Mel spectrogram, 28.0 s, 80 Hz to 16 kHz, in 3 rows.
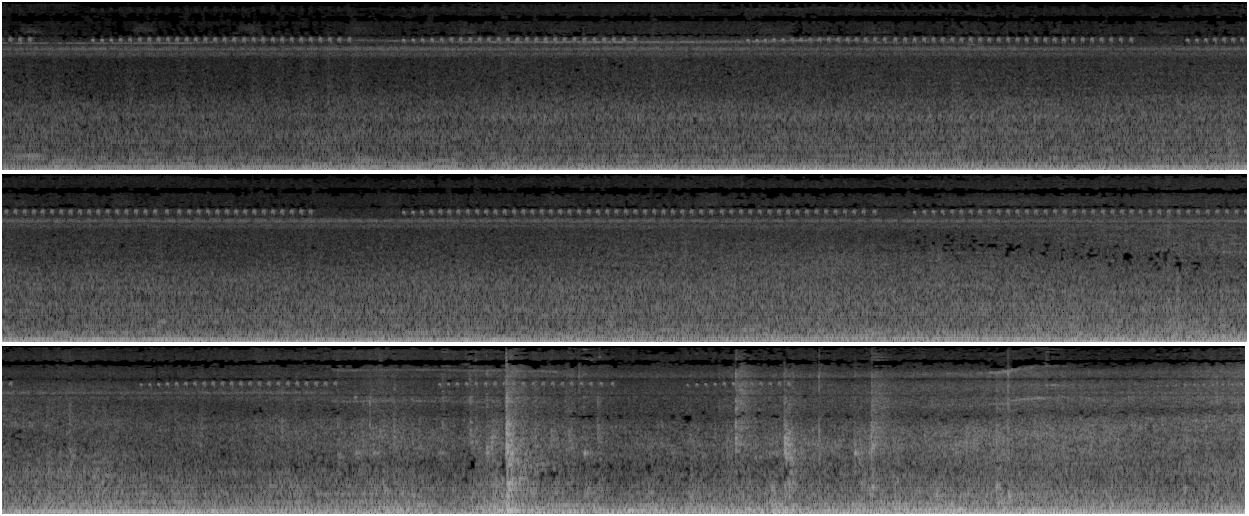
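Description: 1960 Dodge D100 pickup's engine running as the truck drives along a gravel road, growing louder in the second half. A high insect trill carries on over it, and a few sharp knocks come near the end.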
